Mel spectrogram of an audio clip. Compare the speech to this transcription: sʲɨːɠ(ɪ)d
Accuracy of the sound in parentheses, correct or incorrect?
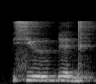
correct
